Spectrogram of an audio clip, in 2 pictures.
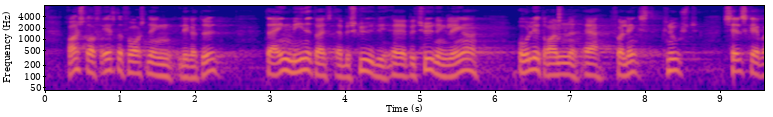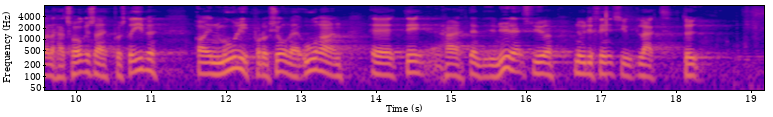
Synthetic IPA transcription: ʁɒsd̥ʁɒ̽fefd̥ɐfɒːsɡ̥ne̝ŋn̩le̝ɡ̥ɐd̥øð̰ˠ | d̥ɑ̈æɐe̝ŋn̩miːnəd̥ʁɛfd̥æ̥ | b̥e̝t͡sʰyðˠne̝ŋleŋɐː | ɔ̽ljəd̥ʁɶmənəæɐfɒ̽leŋ̰sd̥kʰnṵːsd̥ | selsɡ̥ɛ̰ːb̥ɐnəɦɑ̈t͡sʰʁɔ̽ɡ̥ð̞̩ˠsɑ̈ɪpʰɒ̽sd̥ʁiːb̥ə | ɒ̽e̝nmuːlipʰʁo̝d̥oɡ̥ɕo̝̰ːnæɐʔuʁɑ̈n | d̥e̝hɑ̈d̥enenyːlæn̰sd̥yːɐnud̥e̝finit͡sʰiʊd̥lɑ̈ɡ̥̚d̥ːøð̰ˠ

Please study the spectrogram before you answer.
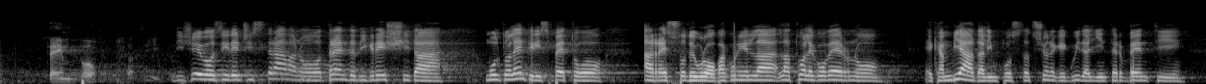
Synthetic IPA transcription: t̪ɛmpo | d̪it͡ʃeːvosiɾed͡ʒist̪ɾaːvanot̪ɾɛnd̪d̪ikɾeʃːit̪amolt̪olɛnt̪iɾispɛt̪ːoarːɛst̪od̪ewɾɔːpakonillat̪ːuaːleɡovɛrno | ɛkːambjaːt̪alimpost̪at̪sːjoːnekeɡːwiːd̪aʎːint̪ervɛnt̪i

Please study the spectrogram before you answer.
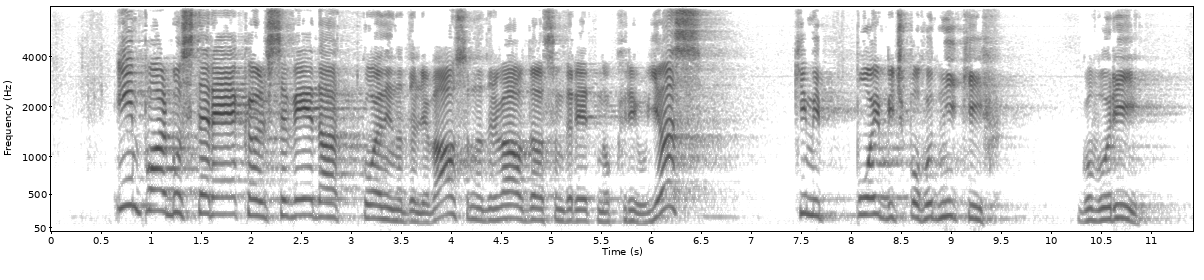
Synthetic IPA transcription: inpɔlbost̪ɛɾɛːkəlsɛʋeːd̪at̪koːjɛnjɛnad̪aljɛʋawsəmnad̪ɐljɛʋawd̪asəmʋɛɾjeːt̪nɔkɾiwjəs | kimipojbit͡ʃpɔxɔd̪niːkix | ɡɔʋɔɾi

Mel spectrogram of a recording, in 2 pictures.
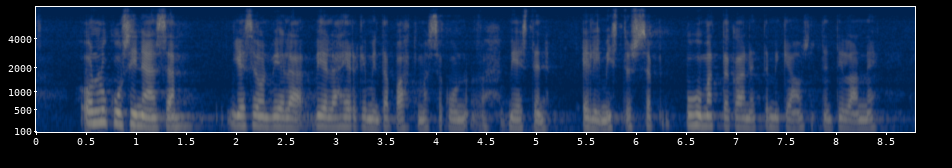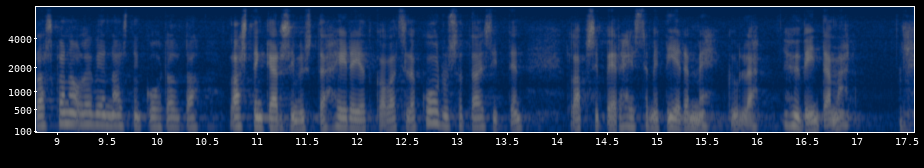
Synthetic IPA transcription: ʔonlukusinænsæjɑseonʋielæʋielæherkemːint̪ɑpɑht̪umɑsːɑkunmiest̪en | elimist̪øsːæpuhumɑt̪ːɑkɑːnet̪ːæmikæonsit̪ːent̪ilɑnːe | rɑskɑnɑo̰leʋiennɑist̪eŋkohdɑlt̪ɑ | lʔɑst̪eŋkærsimyst̪æheidæjjot̪kɑo̰ʋɑt̪sielːˑækoːdusːɑt̪ɑisit̪ːen | lʔɑ̰psipḛrheisːæmet̪iedæmːeky̰lːæ̰ | hyʋint̪æ̰mæn

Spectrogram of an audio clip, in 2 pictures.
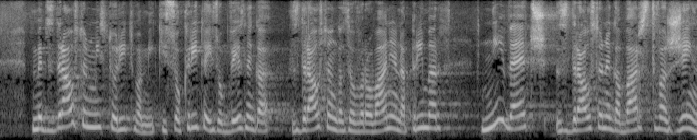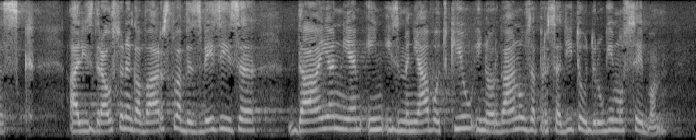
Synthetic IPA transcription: mɛd̪zd̪ɾawst̪ʋɛnimist̪ɔɾit̪ʋamikisɔkɾiːt̪ɛizɔbʋeːznɛɡazd̪ɾaːwst̪ʋɛnɛɡazaʋaɾɔʋaːnjanapɾiːmɛɾ | niʋɛt͡ʃzd̪ɾawst̪ʋɛnɛɡaʋaːɾst̪ʋaʒensk | alizd̪ɾawst̪ʋɛnɛɡaʋaːɾst̪ʋaʋəzʋeːzizə | d̪aːjanjɛminizmɛnjaːʋɔt̪kiwʔinɔɾɡaːnɔwzapɾɛsad̪iːt̪ɛwd̪ɾuɡimɔseːbɔm

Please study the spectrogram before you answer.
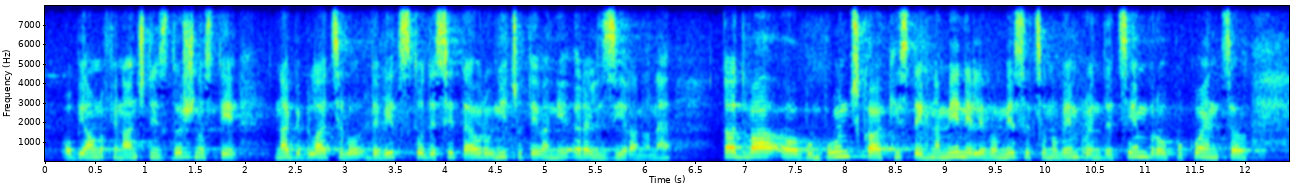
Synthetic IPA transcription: ɔbjawnɔfinant͡ʃniːzd̪əɾʒnɔst̪i | najbibilat̪sɛlod̪ɛʋeːt̪st̪od̪ɛseːt̪ewɾɔwnit͡ʃɔt̪ːeːɡaniɾɛaliziːɾanɔnɛ | t̪ad̪ʋabɔmbont͡ʃkakist̪ɛjixnameːniliʋəmeːsɛt̪sunɔʋɛmbɾɔind̪ɛt̪sɛmbɾɔwpɔkoːjɛnt̪sɛw

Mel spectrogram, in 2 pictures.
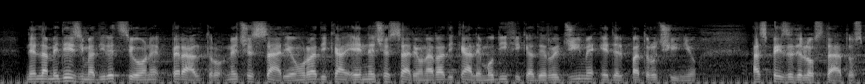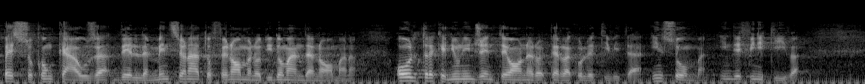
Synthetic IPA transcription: nelːamed̪ɛːzimad̪iɾet̪sːjoːnepeɾalt̪ɾonet͡ʃesːaːɾjaunrad̪ikaɛnːet͡ʃesːaːɾjaunaɾad̪ikaːlemod̪iːfikad̪elred͡ʒiːmeʔed̪ːelpat̪ɾot͡ʃiːnjo | aspeːzed̪elːost̪a̰ːt̪ospesːokoŋkawzad̪elment̪sjonaːt̪ofenɔːmenod̪id̪omand̪anɔːma̰na̰ | olt̪ɾek̟enːiunind͡ʒɛnt̪eɔːneɾoperlakolːet̪ːivit̪a̰insomːa̰ind̪efinit̪iːva̰

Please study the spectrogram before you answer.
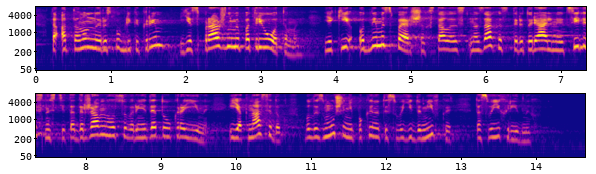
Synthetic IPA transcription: t̪ɐʔɐwt̪ɔnɔmnɔjiɾe̞spublʲikɪkɾɪmjɛspɾɑwʒnʲimɪpɐt̪ɾʲiɔt̪ɐmɪ | jɐkʲiɔd̪nɪmɪzpɛrʃɪxst̪ɑlˠɪnɐzɑxɪst̪ːeɾɪt̪ɔɾʲiɑlʲnɔjit͡sʲilʲisnɔsʲtʲit̪ɐd̪erʒɑwnɔɦɔsʊʋeɾenʲit̪ɛt̪ʊːkɾɐjinɪ̰ijɐkn̪ɑsʲlʲid̪ɔkbʊlˠɪzmuʃe̞nʲipɔkɪnʊt̪ɪsʋɔjid̪ɔmʲiwkɪt̪ɐsʋɔjixɾʲid̪nɪx

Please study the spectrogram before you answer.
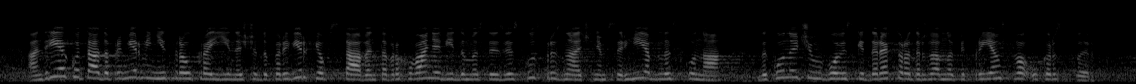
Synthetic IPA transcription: ɐnd̪ɾʲijɐkʊt̪ɑd̪ɔpɾemʲjɛrmʲinʲist̪ɾɐʊkɾɐjinɪʃt͡ʃɔd̪ɔpe̞ɾeʋʲirkɪɔpst̪ɑʋent̪ɐʋɾɐxʊʋɑnʲːɐʋʲid̪ɔmɔst̪ɔjuzʲʋʲjɐskuzpɾɪznɑt͡ʃenʲːɐmserɦʲijɐblˠɪskʊnɑ | ʋɪkɔnʊjʊt͡ʃɪmɔbɔʋʲjɐskɪd̪ɪɾɛk̚t̪ɔɾɐd̪erʒɑwnɔɦɔpʲid̪̚pɾɪjɛmst̪ʋɐʔukɔrspɪrt̪

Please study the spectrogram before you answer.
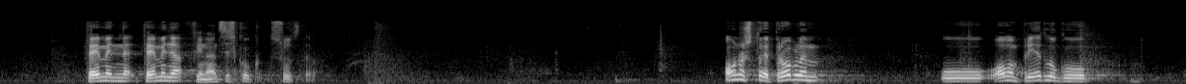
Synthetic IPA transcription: t̪e̞meʎafinant̪sisko̞ɡsuːt̪st̪a̰ʋa̰ | o̞noʃt̪o̞je̞pɾo̞ble̞m | uo̰ʋo̞mpɾje̞d̪lˠo̞ɡu

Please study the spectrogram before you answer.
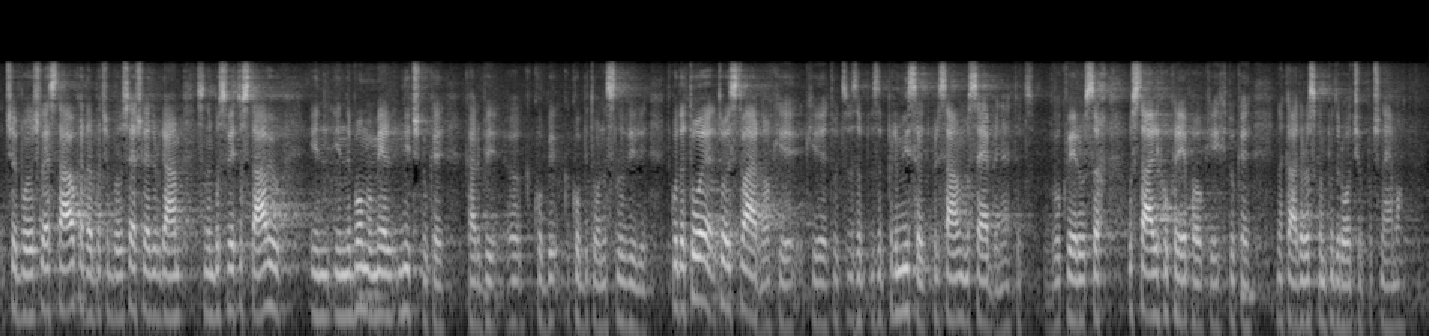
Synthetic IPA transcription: t͡ʃɛbod̪ɔʃlɛst̪awkat̪alpat͡ʃɛboːd̪ɔwsɛʃlɛd̪ɾɔɡamsɛnɐmbosʋet̪ɔst̪aːʋiwininːɛbomɔmelnit͡ʃt̪ukɐj | kaɾbiəkḁkobikakoːbit̪onɐslɔʋili | t̪akoːd̪at̪oːjɛt̪oːjɛst̪ʋaɾnɔkikʰijɛt̪ut̪zazapɾɛmisəlpɾisaːmɛmusɛbinɛt̪ut̪ | wɔkʋeːɾuwsəxɔst̪aːlixukɾeːpɔwkiixt̪ukɐj | nɐkad̪ɾɔwskəmpɔd̪ɾoːt͡ʃjupɔt͡ʃnɛmɔ

